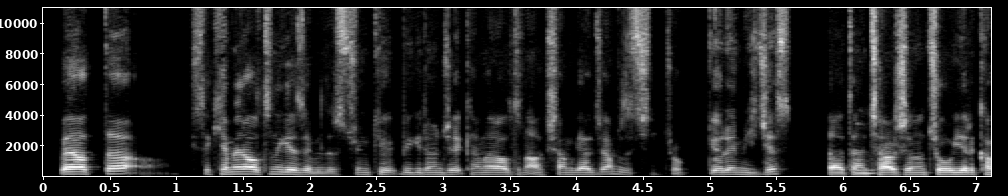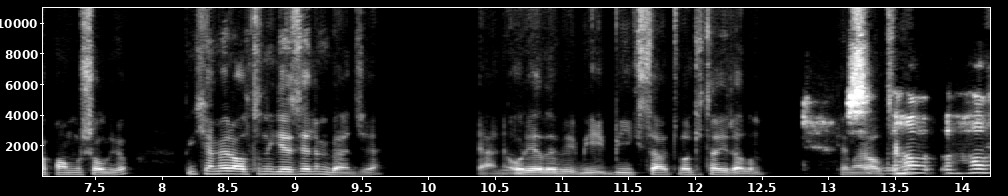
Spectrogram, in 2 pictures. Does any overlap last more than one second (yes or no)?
no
